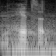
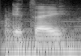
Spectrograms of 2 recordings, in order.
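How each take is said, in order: First: The name starts with an audible H sound. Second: The name starts with a vowel, no H sound. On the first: This is how the name came to be said over generations. "as time went over" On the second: This is the original French pronunciation. "you don't pronounce the H, it's actually"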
